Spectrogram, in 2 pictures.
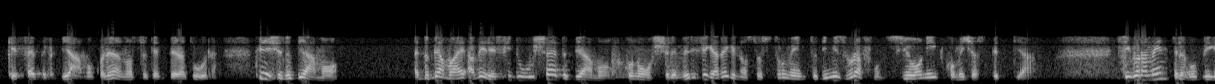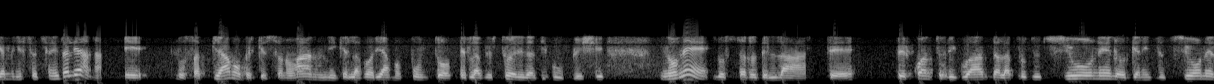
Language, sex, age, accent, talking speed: Italian, male, 40-59, native, 145 wpm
